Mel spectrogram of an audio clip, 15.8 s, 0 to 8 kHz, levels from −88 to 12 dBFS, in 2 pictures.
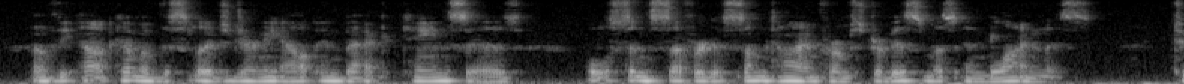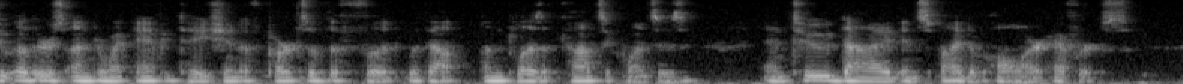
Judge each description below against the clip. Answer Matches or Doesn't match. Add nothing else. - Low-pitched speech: Matches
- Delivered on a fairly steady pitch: Matches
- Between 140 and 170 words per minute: Matches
